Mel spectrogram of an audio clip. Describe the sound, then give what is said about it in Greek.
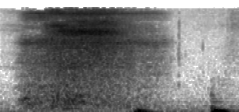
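Someone blows hard out through the nose to make small paper pieces fly: a long breathy hiss, then two short, low snorting bursts of air. “Και φυσάμε με τη μύτη τα χαρτάκια. Να πετάξουν.”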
